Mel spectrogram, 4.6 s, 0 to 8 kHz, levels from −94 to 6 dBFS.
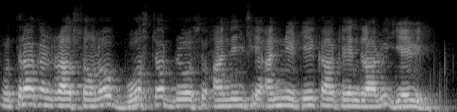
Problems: constant background noise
